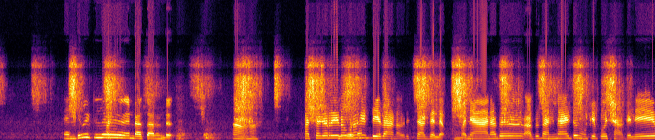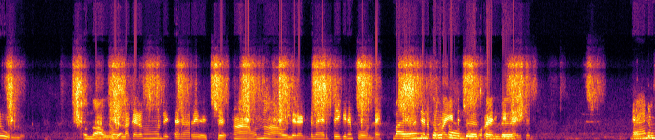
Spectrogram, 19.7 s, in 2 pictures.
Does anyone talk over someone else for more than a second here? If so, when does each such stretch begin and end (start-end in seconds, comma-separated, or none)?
15.9-17.4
